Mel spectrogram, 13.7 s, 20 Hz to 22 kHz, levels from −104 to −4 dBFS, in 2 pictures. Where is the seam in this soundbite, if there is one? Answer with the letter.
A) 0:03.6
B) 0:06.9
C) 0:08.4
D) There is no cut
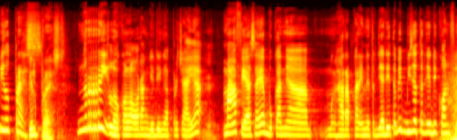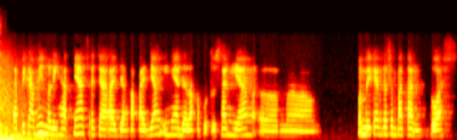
B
